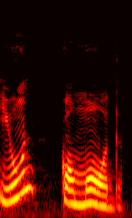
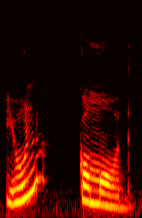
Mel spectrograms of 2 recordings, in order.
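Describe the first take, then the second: Both takes have the same delivery.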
